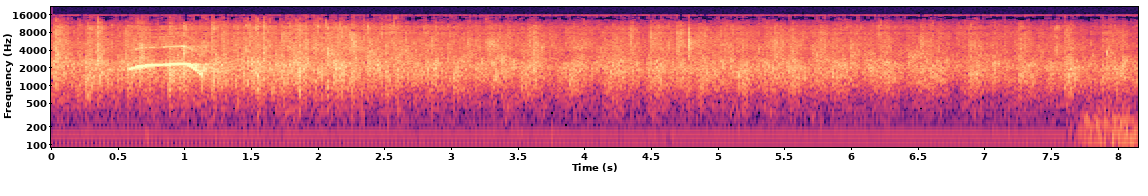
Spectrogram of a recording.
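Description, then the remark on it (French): Audience applause welcoming the writer Éric-Emmanuel Schmitt, a steady wash of many hands clapping at moderate loudness, swelling briefly near the start before settling into an even patter with no voices over it. “On accueille et qu'on applaudit.”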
